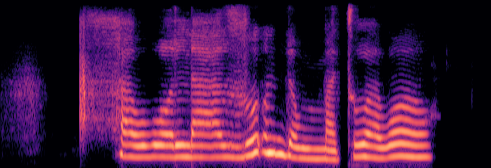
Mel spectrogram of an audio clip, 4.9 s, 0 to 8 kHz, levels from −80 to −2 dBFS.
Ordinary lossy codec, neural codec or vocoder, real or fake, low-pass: AAC, 32 kbps; codec, 16 kHz, 1 kbps, X-Codec, HuBERT features, trained on balanced general audio; fake; 7.2 kHz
